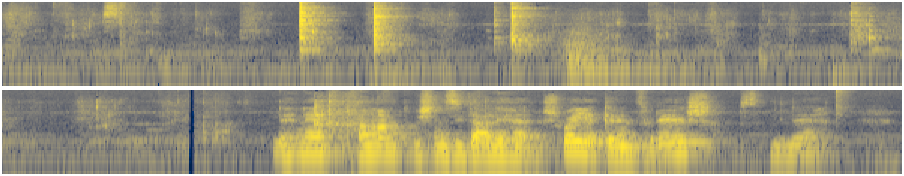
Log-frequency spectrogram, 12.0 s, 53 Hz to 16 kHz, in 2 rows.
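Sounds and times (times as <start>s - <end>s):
fork clinking against glass bowl: 2.0s - 4.6s, 5.6s - 6.0s.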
